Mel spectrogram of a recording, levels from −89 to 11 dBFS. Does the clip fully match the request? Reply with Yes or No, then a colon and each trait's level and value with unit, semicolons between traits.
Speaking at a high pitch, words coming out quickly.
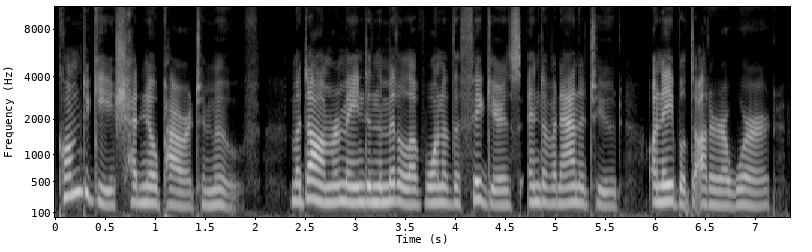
Yes: high, 205 Hz; fast, 230 wpm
